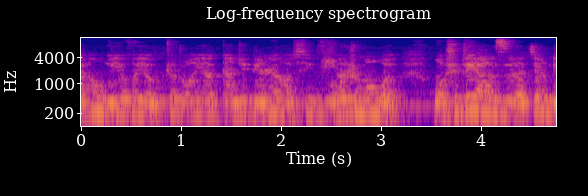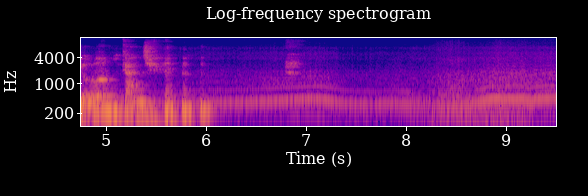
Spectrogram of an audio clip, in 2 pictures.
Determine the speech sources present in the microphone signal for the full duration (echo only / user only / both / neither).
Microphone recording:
both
